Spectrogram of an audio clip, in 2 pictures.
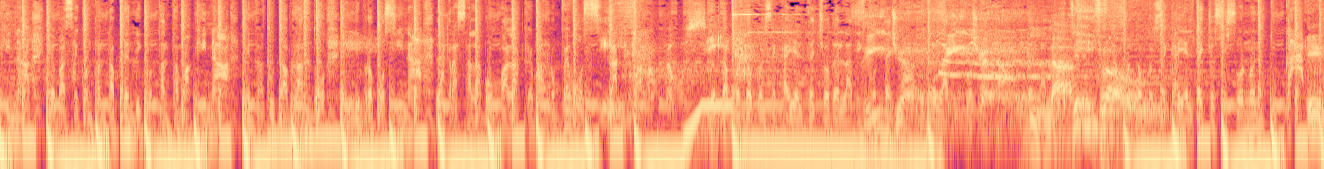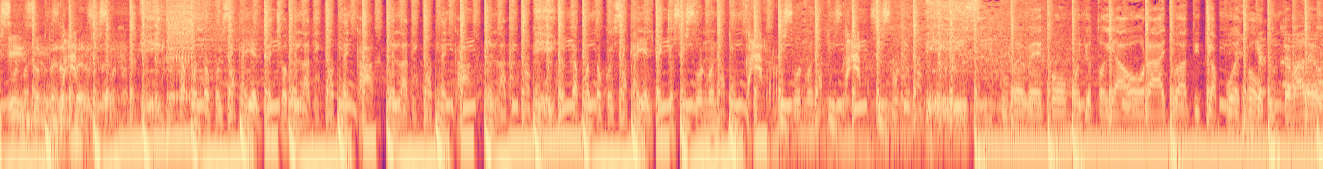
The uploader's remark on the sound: LIVE FROM THE CLUB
